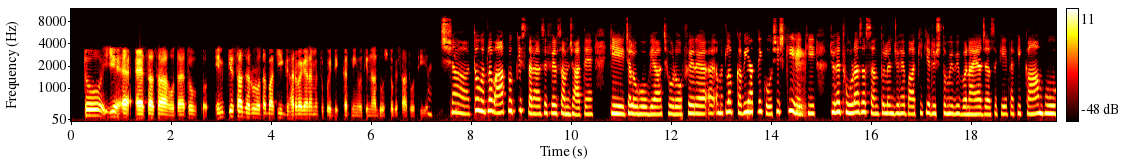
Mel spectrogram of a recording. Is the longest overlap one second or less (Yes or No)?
Yes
